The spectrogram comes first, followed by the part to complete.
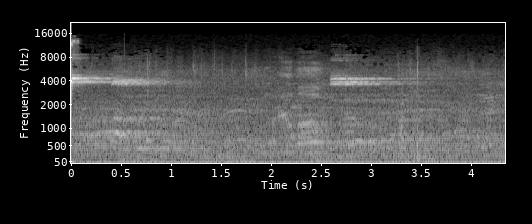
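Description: Referee's whistle blown to start the wrestling bout: a loud blast right at the start that trails off over about a second, then a second, shorter whistle about two and a half seconds in, over spectators talking in a large hall.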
